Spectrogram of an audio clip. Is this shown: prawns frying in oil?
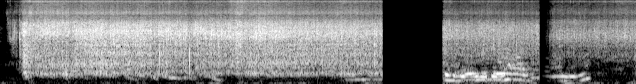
yes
